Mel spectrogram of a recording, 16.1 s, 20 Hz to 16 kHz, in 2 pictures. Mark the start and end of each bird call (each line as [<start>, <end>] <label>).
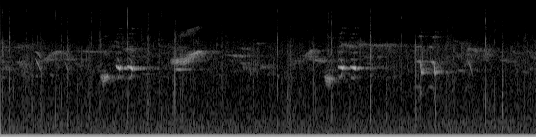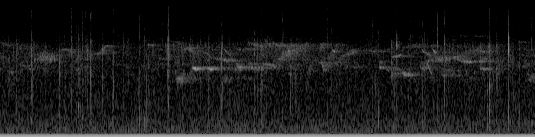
[0.50, 0.60] Hawaii Amakihi (Chlorodrepanis virens)
[1.50, 3.10] Iiwi (Drepanis coccinea)
[4.50, 5.80] Iiwi (Drepanis coccinea)
[6.20, 6.80] Iiwi (Drepanis coccinea)
[6.90, 7.20] Hawaii Amakihi (Chlorodrepanis virens)
[9.40, 9.70] Iiwi (Drepanis coccinea)
[10.60, 12.20] Iiwi (Drepanis coccinea)
[13.70, 14.30] Iiwi (Drepanis coccinea)
[14.80, 15.50] Iiwi (Drepanis coccinea)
